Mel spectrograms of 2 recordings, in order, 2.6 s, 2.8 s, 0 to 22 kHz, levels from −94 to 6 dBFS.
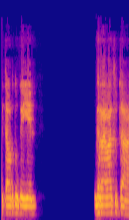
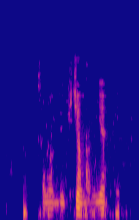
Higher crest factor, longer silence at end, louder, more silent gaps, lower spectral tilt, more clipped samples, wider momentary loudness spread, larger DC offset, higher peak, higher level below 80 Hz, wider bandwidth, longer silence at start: second, 14 dB vs 24 dB; second, 0 s vs 0.4 s; first, -12 LUFS vs -32 LUFS; first, 0.96-1.86 s vs none; second, -5 dB/octave vs -8 dB/octave; neither; second, 5 LU vs 13 LU; neither; first, 0 dBFS vs -8 dBFS; first, -54 dBFS vs -60 dBFS; first, 13 kHz vs 7.6 kHz; second, 0 s vs 0.45 s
